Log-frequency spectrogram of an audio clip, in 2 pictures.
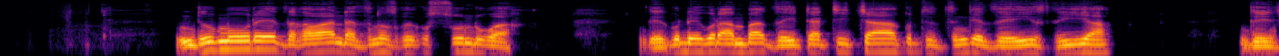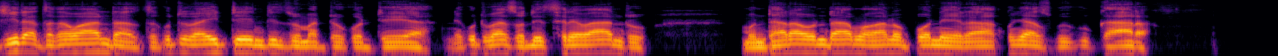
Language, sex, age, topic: Ndau, male, 25-35, education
